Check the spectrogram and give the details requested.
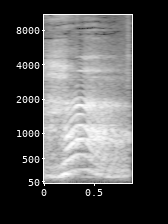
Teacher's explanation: ha ini terdapat di makhraj halqi, yaitu tenggorokan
